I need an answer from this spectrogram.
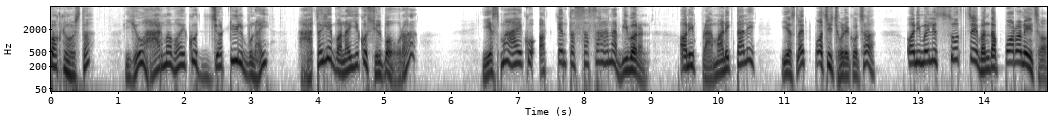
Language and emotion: Nepali, surprised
